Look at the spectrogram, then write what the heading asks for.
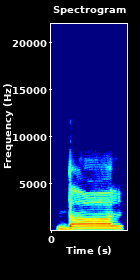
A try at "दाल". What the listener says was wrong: दाल खींचा नहीं आपने? जी, इस दाल को खींचना है। दाल। ये दाल जो मैंने आपको बताया था, दाल के बाद अलिफ है फिर लाम है।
